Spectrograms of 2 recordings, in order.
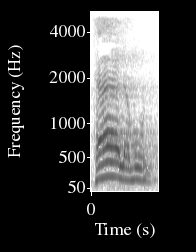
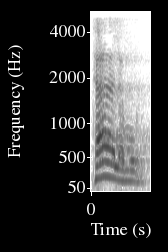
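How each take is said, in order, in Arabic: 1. يتحوّل الهمز إلى ألف مدّ طويلة. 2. يتحوّل الهمز إلى ألف مدّ طويلة.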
